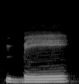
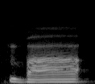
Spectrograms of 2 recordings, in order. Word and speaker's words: ب: بتا رہے ہیں کہ حروف مفردات کو تجوید و قرات کے مطابق عربی لہجے میں ادا کریں، اردو تلفظ سے پرہیز کریں یعنی کہ بے، تے، سے، ہے، خے، توئے، زوئے وغیرہ ہرگز نہ پڑھیں بلکہ با، تا، سا، حا، خو، تو، ظو پڑھیں.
